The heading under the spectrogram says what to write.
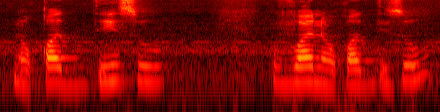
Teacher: قاف موٹے حروف میں سے ہیں، قاف کے ساتھ نون کو موٹا نہ کرے ، دال کو بھی موٹا نہ کرے، نقدس سین میں سختی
